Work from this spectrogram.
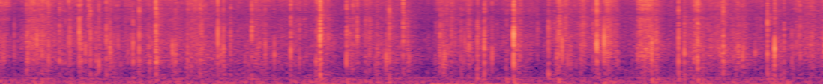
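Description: Long nails scratch and rub along the sleeves of a worn red and black leather jacket. The result is a dense, quiet crinkling and scraping texture, with bright, sharp ticks scattered throughout and a faint low rumble underneath.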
